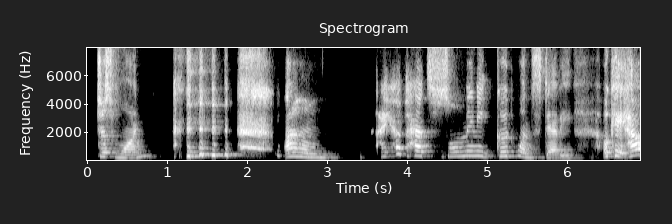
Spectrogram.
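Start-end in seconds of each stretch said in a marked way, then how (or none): 1.1-2.4 laugh. Real, not acted. Laughing at being asked one.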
